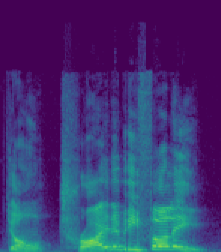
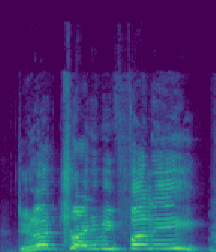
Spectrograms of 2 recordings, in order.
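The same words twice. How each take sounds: First: High, slow preaching guru. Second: "not" split off and hit very high and loud; stress on not. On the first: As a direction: lay it down as the wise guru. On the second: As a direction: preach it, punching "not" hard and high. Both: Pretend. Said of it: "As a guru".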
